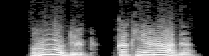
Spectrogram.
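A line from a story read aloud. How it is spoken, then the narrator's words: Exclamation. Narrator (Russian): воскликнула Эльвира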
